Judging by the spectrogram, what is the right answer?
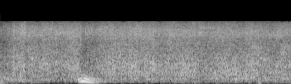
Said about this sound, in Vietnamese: Rồi, chúng tôi cho chị này một tràng pháo tay.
